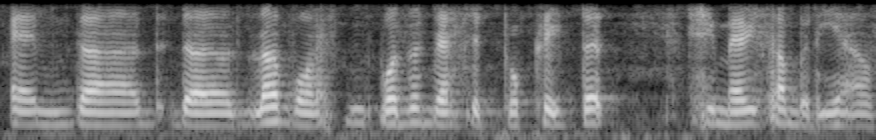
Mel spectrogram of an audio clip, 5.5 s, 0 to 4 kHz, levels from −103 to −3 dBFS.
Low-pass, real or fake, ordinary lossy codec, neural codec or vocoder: 3.6 kHz; fake; none; codec, 16 kHz, 2 kbps, FunCodec, trained on LibriTTS, 25 frames a second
